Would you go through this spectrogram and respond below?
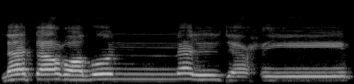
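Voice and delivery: very slow chant, thick ra in तरवुन्नल; nasal ghunna on the doubled nun; heavy ra. Shown as a demonstration. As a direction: recite ला तरवुन्नल जहीम melodically. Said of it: "रा को मोटा करके पढ़ेंगे".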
